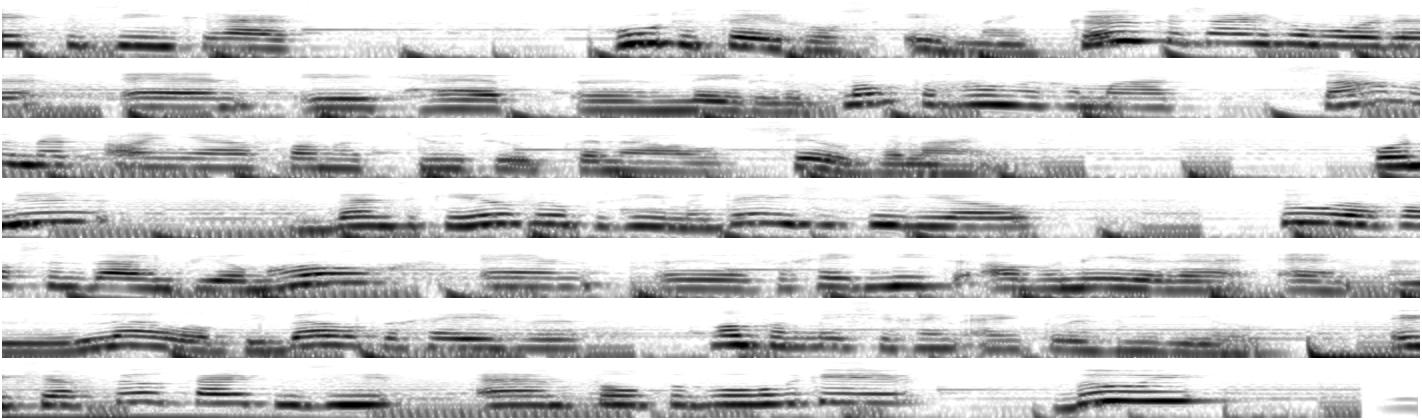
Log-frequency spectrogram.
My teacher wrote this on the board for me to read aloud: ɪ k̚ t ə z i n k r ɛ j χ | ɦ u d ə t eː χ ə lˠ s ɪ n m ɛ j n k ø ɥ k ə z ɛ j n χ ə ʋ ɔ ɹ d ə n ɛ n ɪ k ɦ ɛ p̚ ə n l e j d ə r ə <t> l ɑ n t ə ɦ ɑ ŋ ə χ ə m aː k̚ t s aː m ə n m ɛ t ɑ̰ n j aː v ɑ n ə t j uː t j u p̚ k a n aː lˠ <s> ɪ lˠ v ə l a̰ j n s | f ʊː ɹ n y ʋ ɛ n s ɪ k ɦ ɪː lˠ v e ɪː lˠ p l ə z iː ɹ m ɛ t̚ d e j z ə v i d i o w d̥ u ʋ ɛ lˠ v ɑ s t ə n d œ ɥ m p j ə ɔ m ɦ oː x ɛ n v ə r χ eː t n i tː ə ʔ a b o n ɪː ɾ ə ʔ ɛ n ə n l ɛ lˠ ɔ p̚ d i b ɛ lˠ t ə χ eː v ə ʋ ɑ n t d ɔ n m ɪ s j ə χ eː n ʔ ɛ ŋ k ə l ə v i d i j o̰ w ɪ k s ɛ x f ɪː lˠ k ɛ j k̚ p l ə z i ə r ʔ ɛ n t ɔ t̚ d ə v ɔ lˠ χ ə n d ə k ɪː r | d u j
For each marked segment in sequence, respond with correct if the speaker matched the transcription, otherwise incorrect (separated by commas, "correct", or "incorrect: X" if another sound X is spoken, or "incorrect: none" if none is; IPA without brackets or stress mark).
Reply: incorrect: p, correct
